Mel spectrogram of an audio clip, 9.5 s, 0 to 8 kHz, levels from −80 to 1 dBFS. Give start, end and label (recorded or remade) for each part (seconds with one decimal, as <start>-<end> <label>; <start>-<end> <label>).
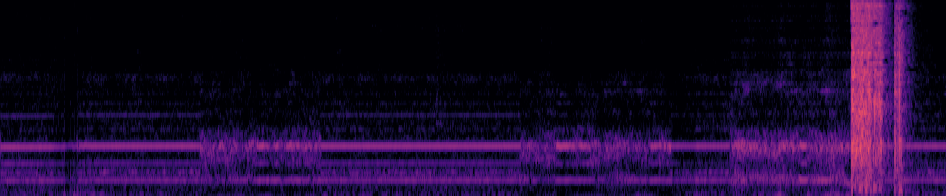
0.0-2.0 recorded; 2.0-3.2 remade; 3.2-5.2 recorded; 5.2-6.7 remade; 6.7-7.3 recorded; 7.3-8.5 remade; 8.5-9.5 recorded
